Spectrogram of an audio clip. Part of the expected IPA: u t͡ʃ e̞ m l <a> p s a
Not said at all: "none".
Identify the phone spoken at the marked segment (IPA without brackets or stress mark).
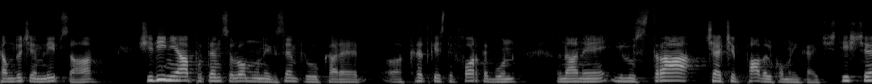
i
